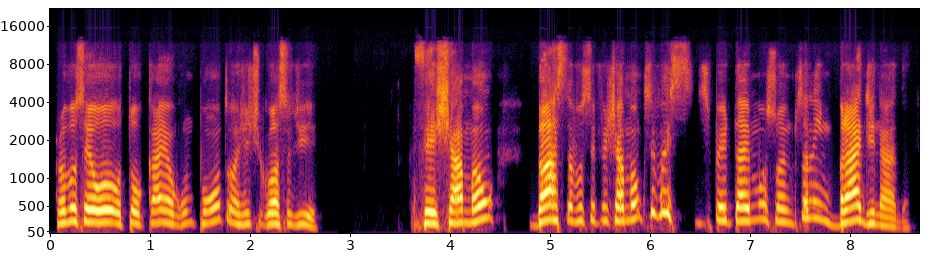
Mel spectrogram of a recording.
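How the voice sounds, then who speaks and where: A man's voice: expressive, fairly quick, dark tone, dry recording. A man with a Brazilian Portuguese accent teaching a live online class in a casual, slangy way. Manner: casual and slangy, mimics others in a higher voice. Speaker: emotional reprogramming teacher. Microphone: video call.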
